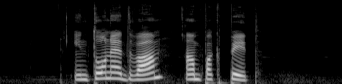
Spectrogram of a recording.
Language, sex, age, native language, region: Slovenian, female, 18-29, Slovenian, Central Slovenia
